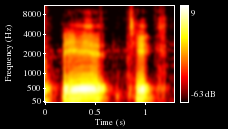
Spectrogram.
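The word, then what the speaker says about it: Beartic: A beer tick. Oh, beer tick. I've been saying it wrong all all episode.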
